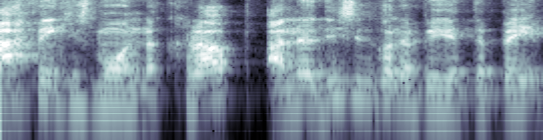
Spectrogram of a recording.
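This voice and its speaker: A man's bright, sharp voice with a London accent at a very fast pace. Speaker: football podcast panelist. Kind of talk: casual debate.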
